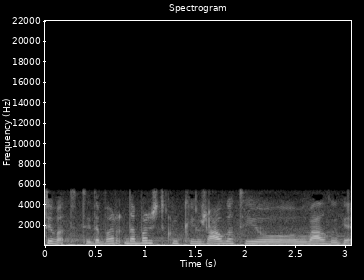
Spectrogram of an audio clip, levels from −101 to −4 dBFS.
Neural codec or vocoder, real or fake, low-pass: none; real; 5.4 kHz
